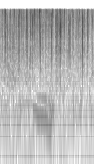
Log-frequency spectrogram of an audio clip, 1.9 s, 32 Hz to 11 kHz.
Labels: {"label": "biophony, cascading saw", "recorder": "SoundTrap 600 or HydroMoth"}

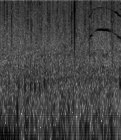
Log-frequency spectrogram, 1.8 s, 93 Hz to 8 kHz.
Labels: {"label": "biophony, dolphin", "recorder": "SoundTrap 500"}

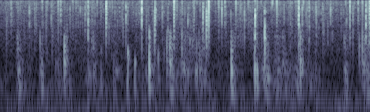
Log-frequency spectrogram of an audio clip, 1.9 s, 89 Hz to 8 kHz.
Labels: {"label": "biophony, sea urchins (Echinidae)", "recorder": "SoundTrap 600 or HydroMoth"}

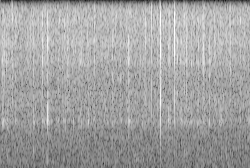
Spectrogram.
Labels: {"label": "ambient", "recorder": "HydroMoth"}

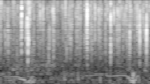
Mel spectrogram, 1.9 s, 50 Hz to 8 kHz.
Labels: {"label": "biophony, cascading saw", "recorder": "SoundTrap 600 or HydroMoth"}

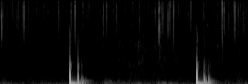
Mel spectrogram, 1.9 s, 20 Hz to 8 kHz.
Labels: {"label": "biophony, double pulse", "recorder": "SoundTrap 300"}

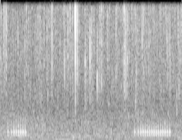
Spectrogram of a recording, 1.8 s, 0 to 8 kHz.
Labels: {"label": "biophony, croak", "recorder": "SoundTrap 500"}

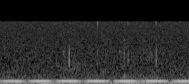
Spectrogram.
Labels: {"label": "anthrophony, boat engine", "recorder": "SoundTrap 300"}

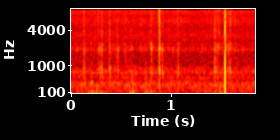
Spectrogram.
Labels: {"label": "ambient", "recorder": "HydroMoth"}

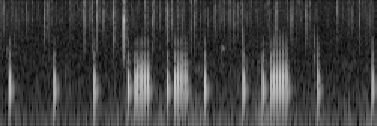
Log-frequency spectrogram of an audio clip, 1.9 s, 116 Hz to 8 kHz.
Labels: {"label": "biophony, knock croak", "recorder": "SoundTrap 300"}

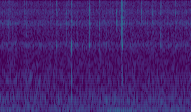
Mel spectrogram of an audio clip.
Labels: {"label": "ambient", "recorder": "HydroMoth"}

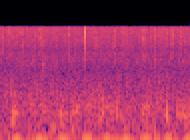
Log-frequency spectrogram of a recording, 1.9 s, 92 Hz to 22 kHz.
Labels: {"label": "biophony", "recorder": "SoundTrap 300"}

